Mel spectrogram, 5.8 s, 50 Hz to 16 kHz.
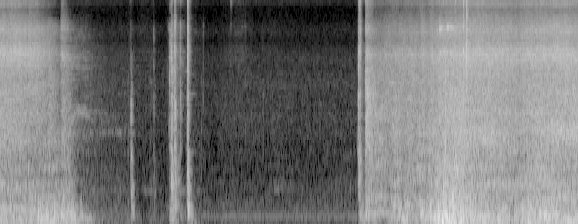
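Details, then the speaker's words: Alfa Romeo 156 1.9 JTD common-rail diesel with a crank-no-start fault: starter cranks long with some throttle and the engine almost catches then falls back; starts better as it warms, temperature or bad fuel suspected, not confirmed. "You have to start the car with some acceleration. You can hear the starter grinding away."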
